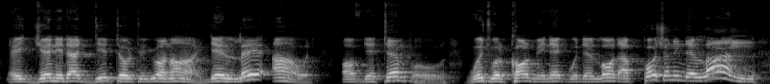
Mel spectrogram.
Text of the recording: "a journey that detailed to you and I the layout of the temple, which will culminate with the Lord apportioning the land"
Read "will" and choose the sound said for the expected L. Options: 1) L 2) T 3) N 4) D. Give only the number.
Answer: 1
